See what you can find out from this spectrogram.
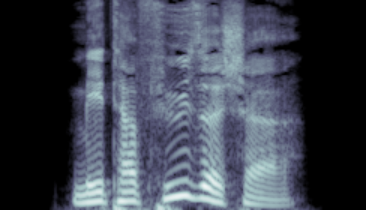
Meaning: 1. comparative degree of metaphysisch 2. inflection of metaphysisch: strong/mixed nominative masculine singular 3. inflection of metaphysisch: strong genitive/dative feminine singular
- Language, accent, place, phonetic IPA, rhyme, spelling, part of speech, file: German, Germany, Berlin, [metaˈfyːzɪʃɐ], -yːzɪʃɐ, metaphysischer, adjective, De-metaphysischer.ogg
